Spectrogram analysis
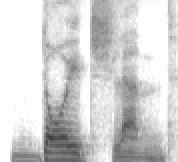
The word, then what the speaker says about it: Deutschland: Aquí tenemos Deutschland.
